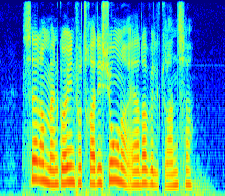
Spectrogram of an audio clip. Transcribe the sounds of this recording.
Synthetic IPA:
sel̰ɒ̽mːænɡ̥ɒ̰ːe̝nfɒ̽t͡sʰʁɑ̈ɾiɕo̝̰ːnɐʔæɐɾɑ̈ʋelɡ̥ʁansɐ

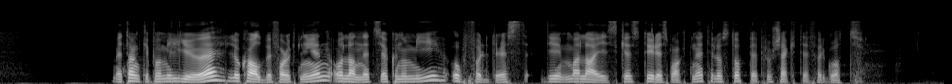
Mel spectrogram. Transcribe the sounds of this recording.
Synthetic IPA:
mʔeːt̪ʰɑŋkəpʰoːmɪljøːəlʊkʰɑːlbəfɔlknɪŋəno̰ːlɑnət̪sœkʊnʊmiːʊpfɔɾɖɾəsd̪iːmɑlɑɪɪskəst̪yːɾəsmɑkt̪ənət̪ʰɪloːst̪ɔpəpʰɾʊʃɛkt̪ʰəfɔɾɡɔt̪

